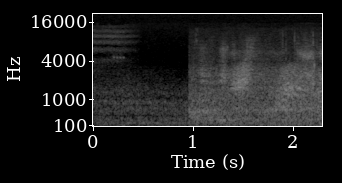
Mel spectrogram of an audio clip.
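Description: A shimmering magical tone swells.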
